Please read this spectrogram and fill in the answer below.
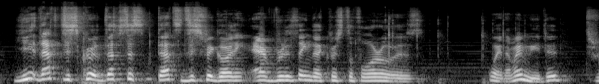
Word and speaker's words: Cristoforo: How were you pronouncing his name? Cristoforo. It's Cristoforo.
